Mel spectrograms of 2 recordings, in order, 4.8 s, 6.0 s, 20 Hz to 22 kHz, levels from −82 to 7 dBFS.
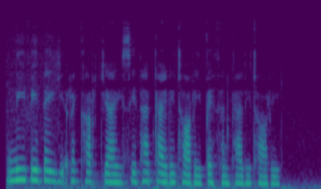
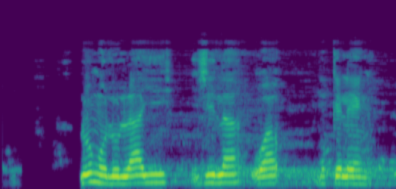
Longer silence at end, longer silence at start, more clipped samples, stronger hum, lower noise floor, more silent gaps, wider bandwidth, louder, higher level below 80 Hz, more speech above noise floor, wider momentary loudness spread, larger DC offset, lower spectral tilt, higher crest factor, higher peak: about the same, 0 s vs 0 s; second, 0.1 s vs 1.2 s; neither; neither; second, -55 dBFS vs -62 dBFS; neither; first, 15 kHz vs 9 kHz; second, -35 LUFS vs -12 LUFS; about the same, -54 dBFS vs -56 dBFS; second, 21 dB vs 52 dB; second, 8 LU vs 18 LU; neither; about the same, -7 dB/octave vs -6.5 dB/octave; about the same, 16 dB vs 12 dB; second, -20 dBFS vs 0 dBFS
